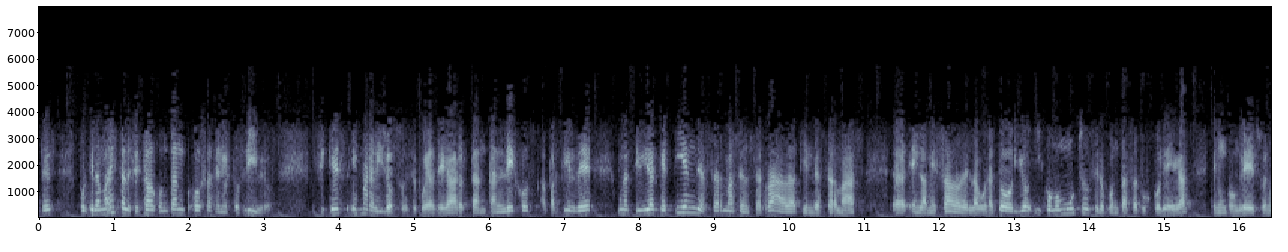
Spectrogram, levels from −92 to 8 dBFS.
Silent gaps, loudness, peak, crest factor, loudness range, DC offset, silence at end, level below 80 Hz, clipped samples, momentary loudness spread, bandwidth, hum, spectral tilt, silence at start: none; -24 LUFS; -6 dBFS; 20 dB; 3 LU; under 0.1%; 0 s; -54 dBFS; under 0.1%; 10 LU; 5.2 kHz; none; -9 dB/octave; 0.05 s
